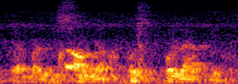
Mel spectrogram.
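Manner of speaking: very soft, low ritual words; barely audible deep prayer; murmured incantation. Real, not acted. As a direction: mutter a secret spell. Healer recites incantation.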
